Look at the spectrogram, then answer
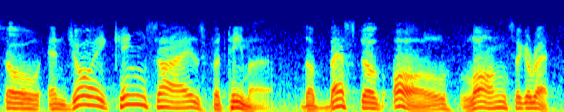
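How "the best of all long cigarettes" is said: ordinary talk, nothing marked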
